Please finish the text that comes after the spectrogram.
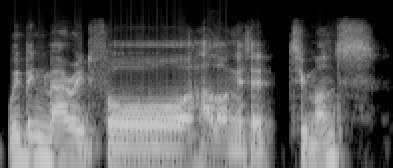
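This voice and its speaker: A man's voice: on the low side, measured pace, darkish tone. A man chatting casually as a guest on a podcast. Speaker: guest, audio drama lore editor.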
